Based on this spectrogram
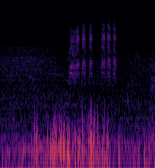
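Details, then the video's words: Sooty-headed bulbul, male and female in breeding condition, giving harsh nyrecet chattering: a cluster of rasping broadband bursts in mid-clip, over steady low rumbling background noise. "burung kutilang jantan betina birahi kawin suara nyrecet"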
